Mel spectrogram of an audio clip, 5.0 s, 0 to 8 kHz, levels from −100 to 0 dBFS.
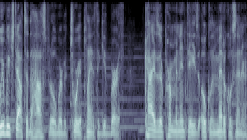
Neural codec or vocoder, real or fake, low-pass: none; real; 7.2 kHz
